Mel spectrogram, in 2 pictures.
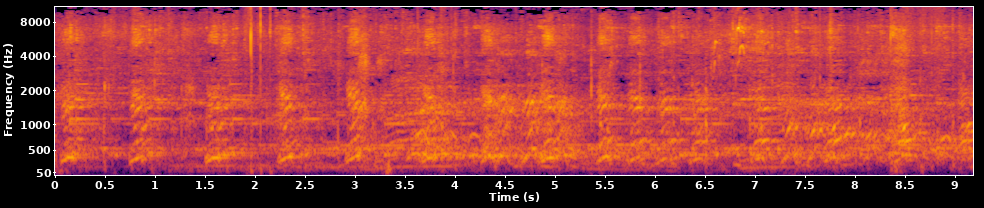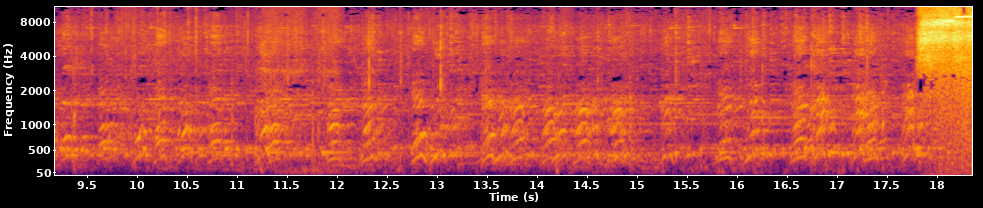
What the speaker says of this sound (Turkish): Sizi gidi sokak köpekleri sizi.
